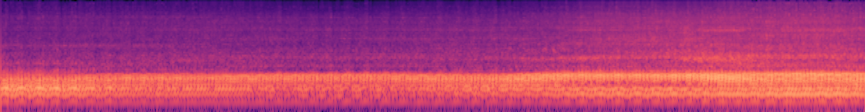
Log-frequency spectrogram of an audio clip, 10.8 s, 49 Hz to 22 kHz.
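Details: Yamaha FZ6 idling with a light, fairly even tick about three or four a second, then a rev blip; owner wonders if it is the normal FZ6 ticking, cause unclear.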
